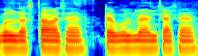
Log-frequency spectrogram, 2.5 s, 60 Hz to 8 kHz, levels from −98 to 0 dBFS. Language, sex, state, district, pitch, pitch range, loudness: Bengali, male, West Bengal, Purulia, 120 Hz, 115-120 Hz, -17 LUFS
